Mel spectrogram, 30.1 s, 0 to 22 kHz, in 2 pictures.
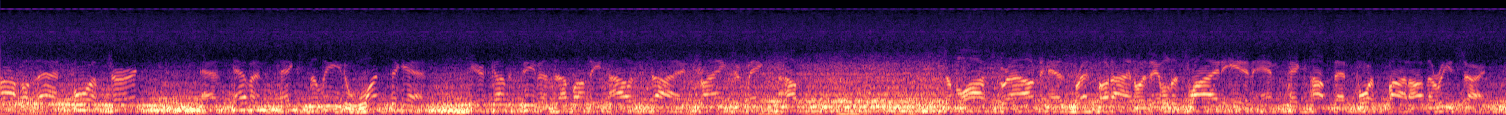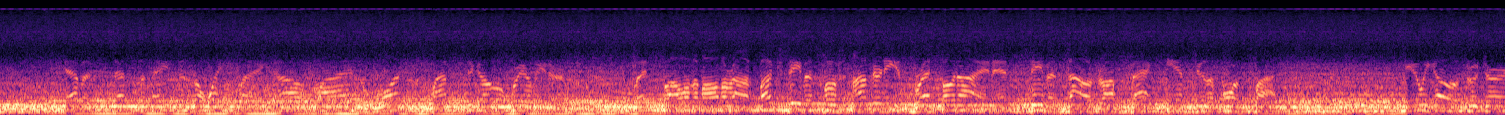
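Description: A pack of modified stock cars racing on a short oval, their V8 engines at full throttle. The pitch of many engines swells and falls continuously as the cars pass and go through the turns.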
